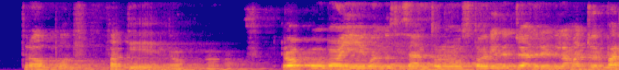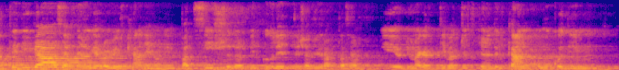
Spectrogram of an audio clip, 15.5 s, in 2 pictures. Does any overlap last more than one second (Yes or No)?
No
